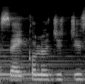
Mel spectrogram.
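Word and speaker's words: psychology: मानसशास्त्र म्हणतो आपण त्याला सायकॉलॉजीची स्पेलिंग पी ने स्टार्ट होते परंतु आपण उच्चार करताना सायकॉलॉजी करतो सायकॉलॉजी म्हणजे मानवाच्या त्रुटी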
